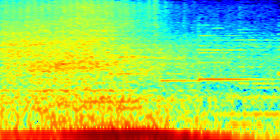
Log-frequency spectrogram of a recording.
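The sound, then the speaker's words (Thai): A car being driven gives a steady, low engine rumble that swells slightly in the middle and eases toward the end, with no voices. “ในขณะที่นายนบขับรถไป แล้วก็พูดไป”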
